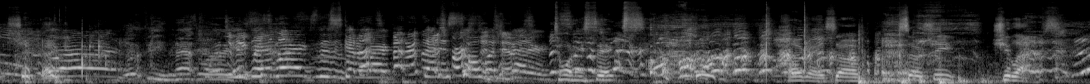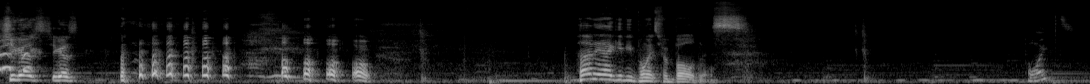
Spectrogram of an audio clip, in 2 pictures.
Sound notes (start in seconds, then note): 7.0 laughs; 8.3 laughter; 13.1 laughs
